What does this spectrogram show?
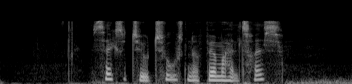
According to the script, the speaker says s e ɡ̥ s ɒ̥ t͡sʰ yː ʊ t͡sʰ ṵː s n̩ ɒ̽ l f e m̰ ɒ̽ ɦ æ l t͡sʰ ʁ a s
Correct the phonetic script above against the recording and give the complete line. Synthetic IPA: s e ɡ̥ s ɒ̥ t͡sʰ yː ʊ t͡sʰ ṵː s n̩ ɒ̽ f e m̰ ɒ̽ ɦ æ l t͡sʰ ʁ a s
